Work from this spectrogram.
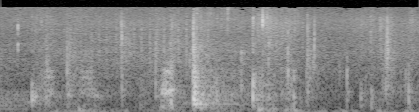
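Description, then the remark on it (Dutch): Footsteps walking at a steady pace indoors to an office at the HCO, a quick run of soft, regular taps and scuffs, with a faint room murmur underneath. “We lopen naar mijn kamer.”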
